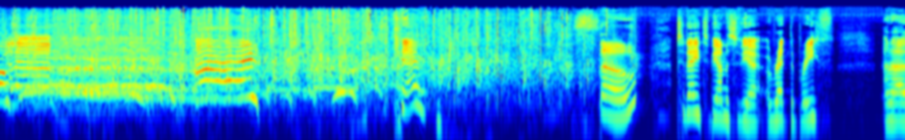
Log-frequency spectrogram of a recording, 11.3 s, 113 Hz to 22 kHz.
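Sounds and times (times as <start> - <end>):
live audience cheering with whoops and high-pitched shouts: 0.0 - 7.4
audience applauding: 0.0 - 8.3
speech: 8.6 - 10.4, 11.0 - 11.3.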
